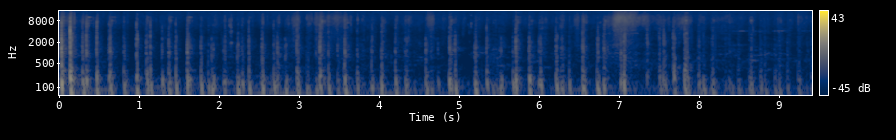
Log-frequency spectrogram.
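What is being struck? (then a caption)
Faux-leather bag. Fingernails and fingertips tap and scratch the top surface of a large orange textured faux-leather (synthetic leather) bag. A steady run of quick, dull, low thuds follows, each dying out almost instantly, with a soft, brighter scratching swish around the seventh second.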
